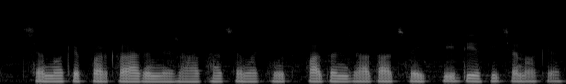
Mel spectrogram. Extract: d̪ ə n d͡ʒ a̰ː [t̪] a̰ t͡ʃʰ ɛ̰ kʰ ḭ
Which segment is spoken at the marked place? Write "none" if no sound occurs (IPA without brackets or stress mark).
d̪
